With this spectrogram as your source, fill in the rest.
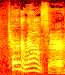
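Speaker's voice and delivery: female sat-nav announcer voice. Retelling being told to turn around while driving, in a put-on navigation lady voice. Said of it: "you have like this lady voice telling you".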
